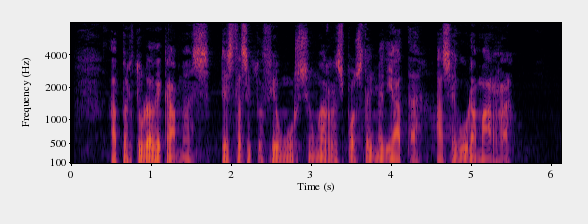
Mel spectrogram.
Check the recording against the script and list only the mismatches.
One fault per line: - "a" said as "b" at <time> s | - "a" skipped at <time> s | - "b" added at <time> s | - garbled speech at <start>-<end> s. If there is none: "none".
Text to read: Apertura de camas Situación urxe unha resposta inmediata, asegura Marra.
- "Esta" added at 2.0 s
